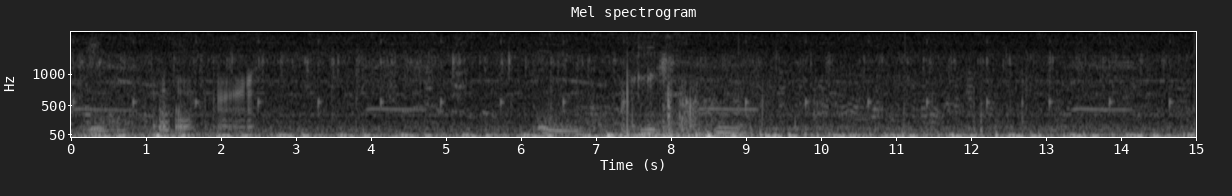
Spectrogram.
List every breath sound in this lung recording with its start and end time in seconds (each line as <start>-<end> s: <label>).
0.00-0.81 s: inhalation
0.15-0.57 s: wheeze
6.19-6.99 s: wheeze
8.58-9.16 s: wheeze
